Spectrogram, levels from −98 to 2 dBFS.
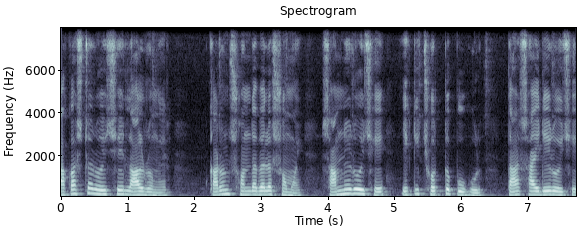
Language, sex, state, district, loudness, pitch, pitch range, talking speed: Bengali, male, West Bengal, Malda, -17 LUFS, 165 Hz, 150-185 Hz, 130 wpm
